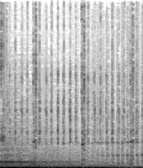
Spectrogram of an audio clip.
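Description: Dramatic sound-effect sting from a TV serial soundtrack: a rapid, even ticking, about ten ticks a second, over a deep rumble that eases slightly toward the end.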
